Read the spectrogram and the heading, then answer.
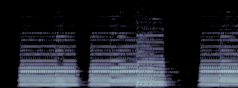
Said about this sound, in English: Jones stared at the phone display as the pickup truck backed away and he cut Mulvaney's call. The truck accelerated, beeping the horn.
